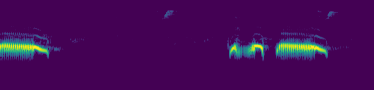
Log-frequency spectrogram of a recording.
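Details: Thổ đồng style song of a spotted dove, played to stir males to respond and fight: the end of a long purring coo, a silent gap, then a clipped double note and another drawn-out throaty coo.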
